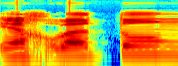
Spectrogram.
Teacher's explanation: Ikhwatung ini namanya ikhfa, dibaca dengung atau samar ya, samar atau dengung. Ikhwatung bukan ikhwatun atau ikhwatum, tapi ikhwatung ya, namanya ikhfa.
